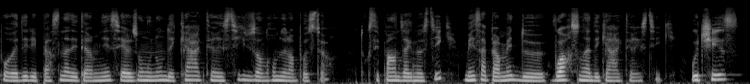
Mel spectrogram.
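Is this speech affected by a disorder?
No.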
